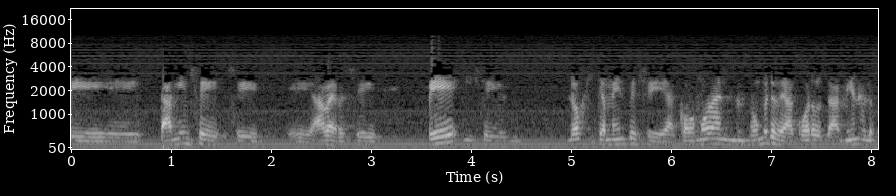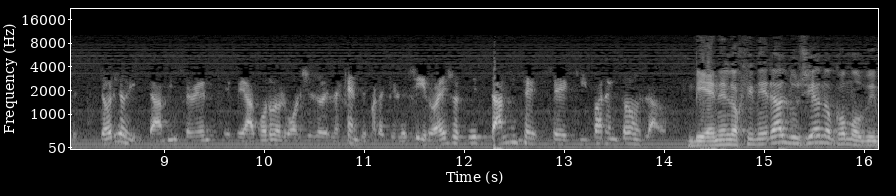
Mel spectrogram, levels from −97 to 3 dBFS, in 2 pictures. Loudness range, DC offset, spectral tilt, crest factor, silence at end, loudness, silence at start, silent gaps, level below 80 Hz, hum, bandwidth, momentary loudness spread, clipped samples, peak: 3 LU; under 0.1%; -6 dB/octave; 20 dB; 0 s; -31 LUFS; 0 s; none; -52 dBFS; none; 10.5 kHz; 13 LU; under 0.1%; -10 dBFS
